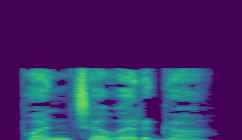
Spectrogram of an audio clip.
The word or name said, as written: ಪಂಚವರ್ಗ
